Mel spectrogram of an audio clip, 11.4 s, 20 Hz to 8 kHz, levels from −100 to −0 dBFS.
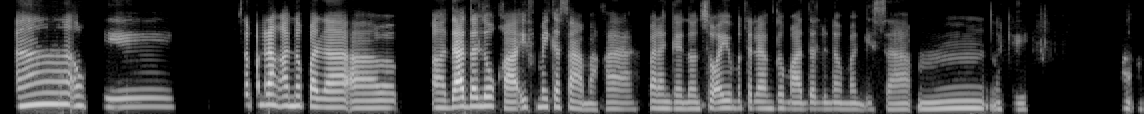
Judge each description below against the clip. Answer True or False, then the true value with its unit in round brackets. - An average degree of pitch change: True (4.8 semitones)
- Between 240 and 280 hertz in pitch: False (185 Hz)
